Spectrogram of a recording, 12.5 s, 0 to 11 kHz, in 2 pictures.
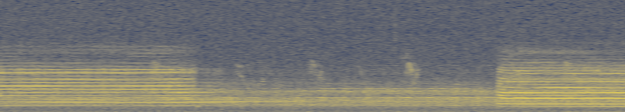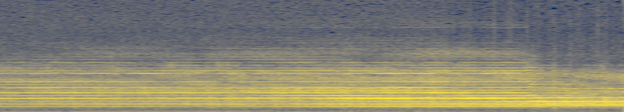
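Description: Bachmann Class 66 model diesel locomotive's sound decoder sounding its two-tone horn: one note that stops about two seconds in, then a long blast from about five seconds in that switches to the other, louder note near the end. A low diesel engine rumble runs underneath, growing louder as the loco draws near.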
